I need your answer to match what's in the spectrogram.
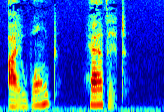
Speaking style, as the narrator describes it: Attica said softly

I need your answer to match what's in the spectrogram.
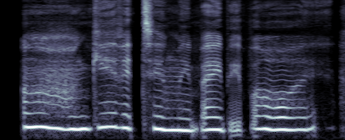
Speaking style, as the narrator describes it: purred Jill

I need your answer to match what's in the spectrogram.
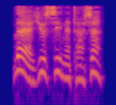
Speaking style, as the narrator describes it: he cried

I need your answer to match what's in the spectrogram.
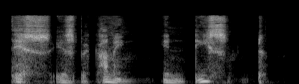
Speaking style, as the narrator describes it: whispered a lady

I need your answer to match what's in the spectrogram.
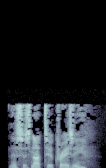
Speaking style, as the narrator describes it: Quinn muttered under his breath

